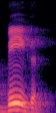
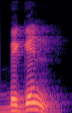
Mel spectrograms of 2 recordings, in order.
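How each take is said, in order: First: "begun" said as BEE-gun, long first syllable; BEE-gun, second syllable dropping; wrong stress on first syllable. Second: "begin" with short be-, stressed GIN; beGIN, low and measured; stress on last syllable. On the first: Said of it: "not begun". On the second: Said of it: "stress is on the last syllable". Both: Shown as a demonstration.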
